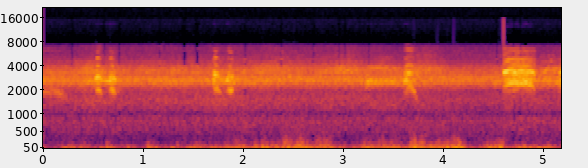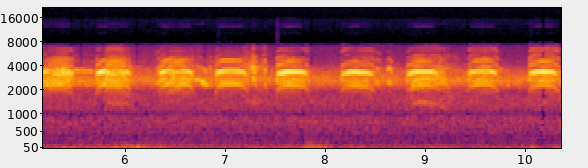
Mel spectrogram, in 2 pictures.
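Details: Northern royal albatross recorded 25 September 2022: after a muffled, low rumbling start, a run of short squeaky calls comes roughly every half second, each a brief bright chirp with harmonics, over steady background hiss.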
